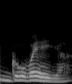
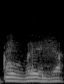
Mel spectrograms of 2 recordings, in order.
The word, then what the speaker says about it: Gouveia: Yo no lo puedo pronunciar como es Gouveia. Gouveia.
